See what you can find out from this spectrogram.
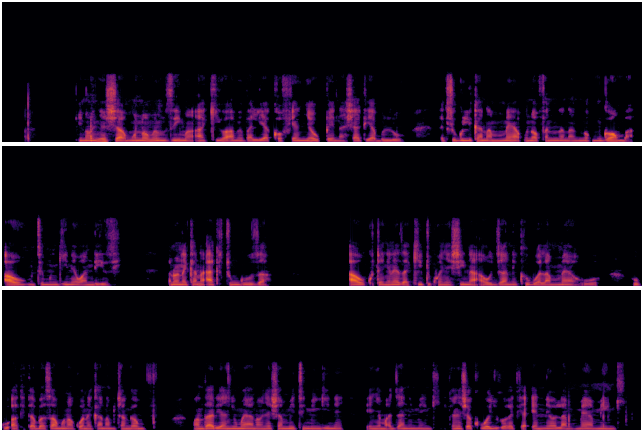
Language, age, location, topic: Swahili, 36-49, Kisumu, agriculture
